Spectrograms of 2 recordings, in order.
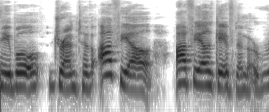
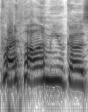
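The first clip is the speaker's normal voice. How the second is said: plain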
